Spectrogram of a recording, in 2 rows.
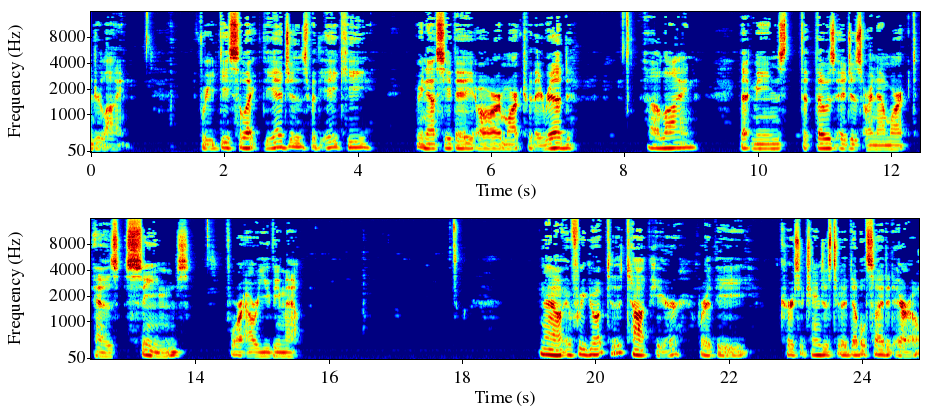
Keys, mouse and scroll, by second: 3.1 a.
